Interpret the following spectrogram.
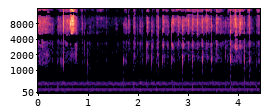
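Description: Metal blade stirring two-part epoxy in a plastic mixing cup and scraping its sides: faint, quick, irregular ticks and scrapes, with one louder click under a second in. A faint steady hum runs underneath.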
